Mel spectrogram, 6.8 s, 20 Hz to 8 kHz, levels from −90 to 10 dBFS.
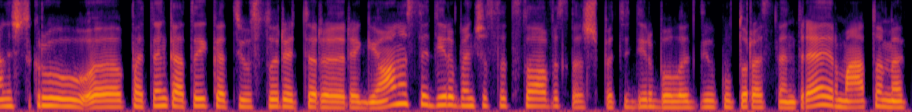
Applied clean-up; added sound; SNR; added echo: neural diffusion model UNIVERSE++.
